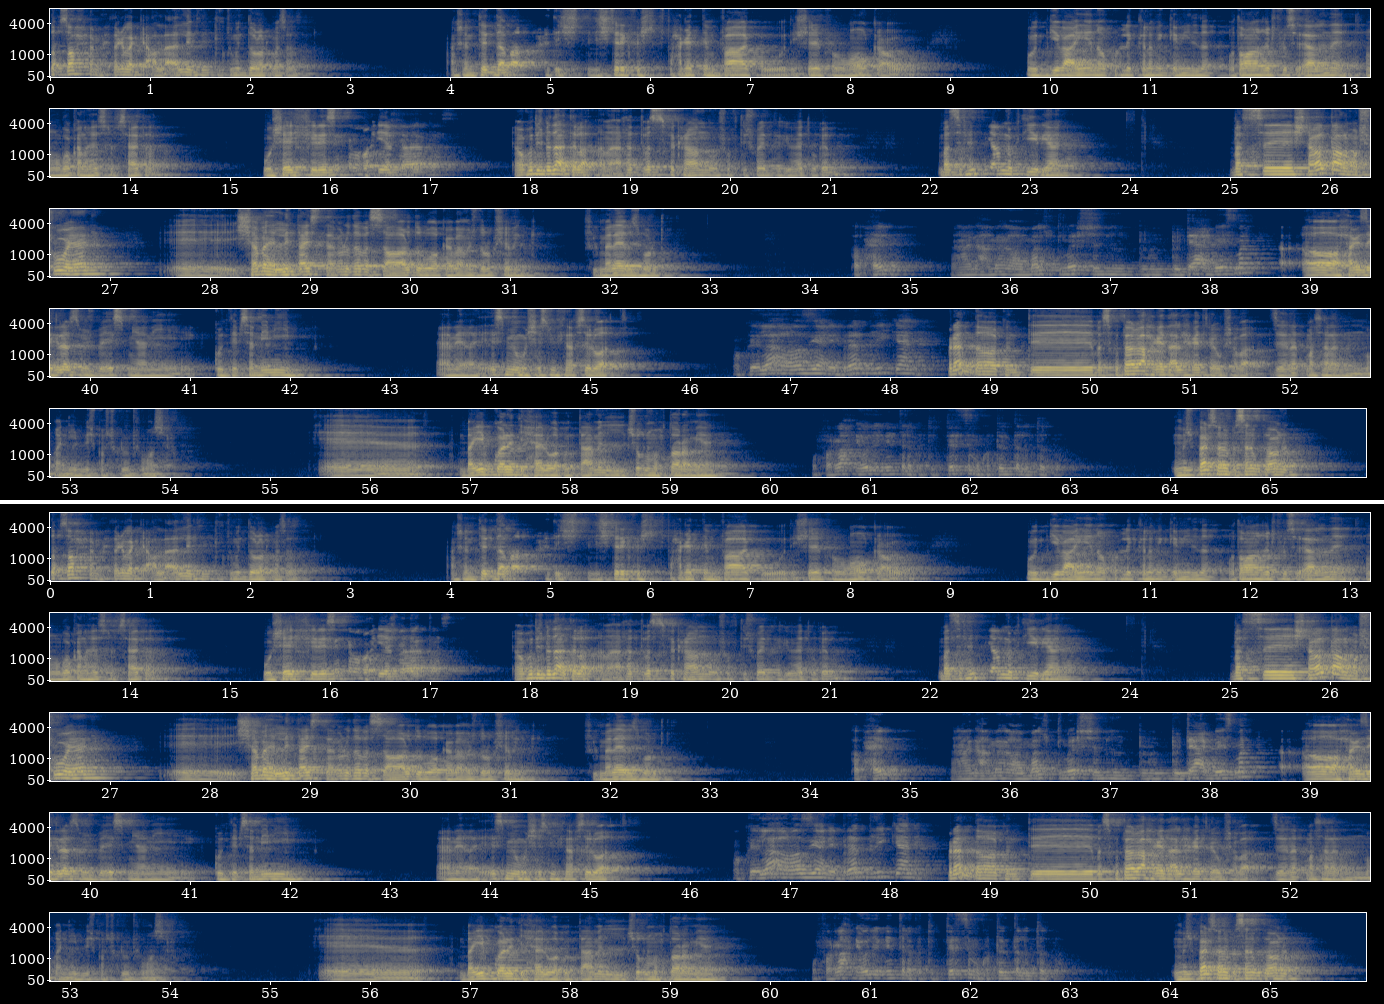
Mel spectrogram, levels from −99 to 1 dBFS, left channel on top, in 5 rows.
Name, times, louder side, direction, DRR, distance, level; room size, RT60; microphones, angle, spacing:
voice 1, 0.0-2.5 4.0-4.7 5.0-8.7 9.8-14.3 15.3-16.0 16.5-16.9 17.8-21.1 22.1-23.4 25.0-27.0 27.6-31.1 31.8-32.5 38.9-42.1 43.5-45.2 48.6-53.9 55.5-56.6 56.9-59.5 64.0-65.2, left 1 dB, 15° left, 3 dB, 2.3 m, -30 dB
voice 2, 4.3-4.6 15.9-17.2 22.2-22.4 34.4-34.9 35.4-38.4 46.4-48.3 60.4-62.9, right 2 dB, 50° right, 9 dB, 2.8 m, -43 dB
26.5 x 14.5 x 9.0 m, 0.90 s
head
